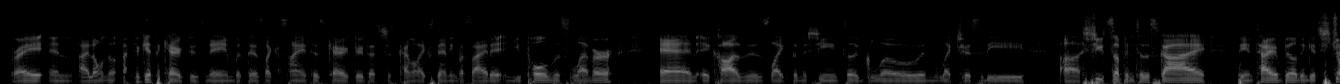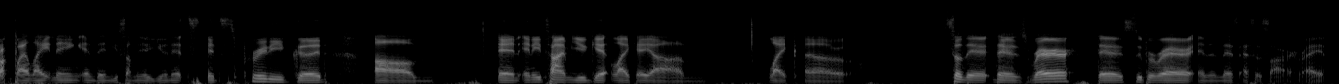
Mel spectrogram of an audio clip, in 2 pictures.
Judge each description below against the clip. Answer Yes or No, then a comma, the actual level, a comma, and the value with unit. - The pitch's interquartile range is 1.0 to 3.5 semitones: Yes, narrow, 2.4 semitones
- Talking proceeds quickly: No, average, 180 wpm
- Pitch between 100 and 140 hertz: No, very low, 90 Hz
